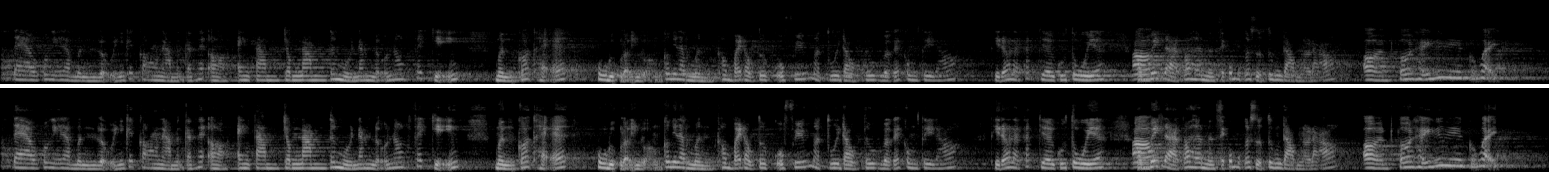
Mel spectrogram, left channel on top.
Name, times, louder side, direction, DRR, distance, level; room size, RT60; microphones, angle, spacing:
voice 1, 0.0-5.7 6.0-9.6 9.9-13.4, right 3 dB, 45° right, 10 dB, 0.4 m, -32 dB
voice 2, 13.6-15.0, right 4 dB, 90° right, 9 dB, 0.8 m, -30 dB
21.5 x 19.0 x 8.4 m, 2.9 s
head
